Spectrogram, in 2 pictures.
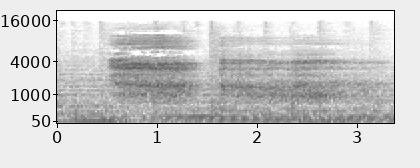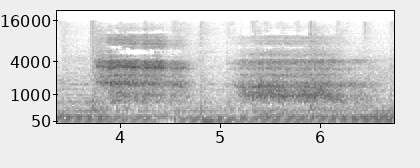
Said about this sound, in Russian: Появилось самостоятельное дыхание.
